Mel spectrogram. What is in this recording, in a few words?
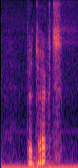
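"bedrukt", Dutch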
